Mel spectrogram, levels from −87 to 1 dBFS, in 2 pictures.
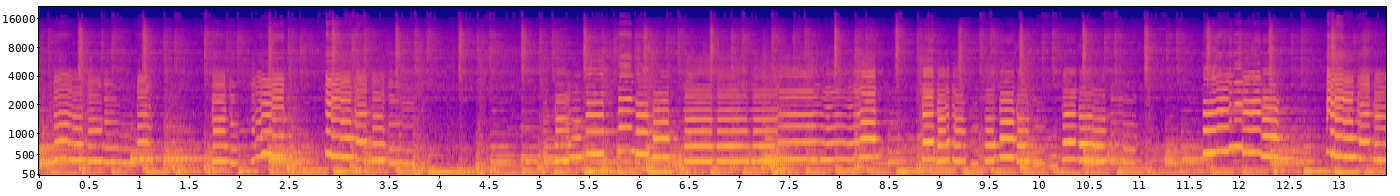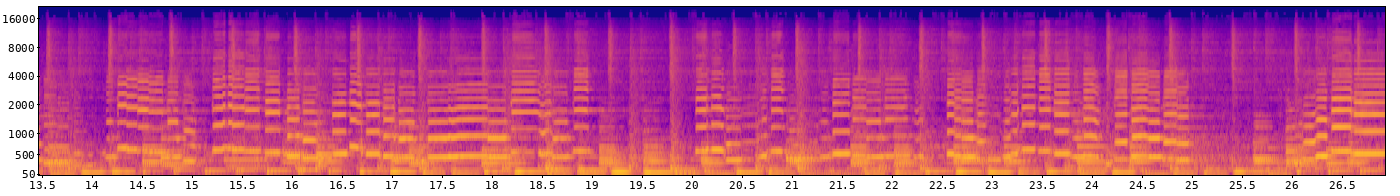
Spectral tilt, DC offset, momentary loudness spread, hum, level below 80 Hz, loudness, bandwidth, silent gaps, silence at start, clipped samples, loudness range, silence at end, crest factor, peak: -5 dB/octave; under 0.1%; 6 LU; none; -32 dBFS; -17 LUFS; 19 kHz; none; 0 s; under 0.1%; 2 LU; 0 s; 14 dB; -2 dBFS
